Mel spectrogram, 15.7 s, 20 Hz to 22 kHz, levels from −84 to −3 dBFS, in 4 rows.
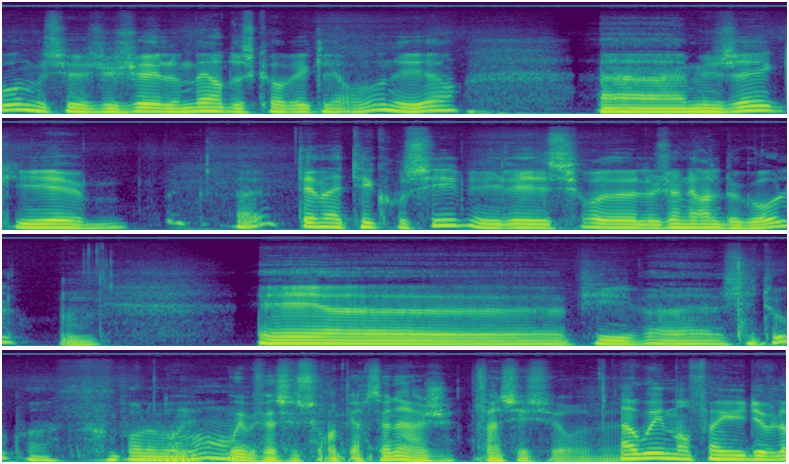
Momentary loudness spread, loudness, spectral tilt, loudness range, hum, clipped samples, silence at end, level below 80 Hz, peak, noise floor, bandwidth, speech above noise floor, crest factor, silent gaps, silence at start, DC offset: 10 LU; -14 LUFS; -6 dB/octave; 2 LU; none; under 0.1%; 0 s; -34 dBFS; -2 dBFS; -38 dBFS; over 20 kHz; 25 dB; 12 dB; none; 0 s; under 0.1%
